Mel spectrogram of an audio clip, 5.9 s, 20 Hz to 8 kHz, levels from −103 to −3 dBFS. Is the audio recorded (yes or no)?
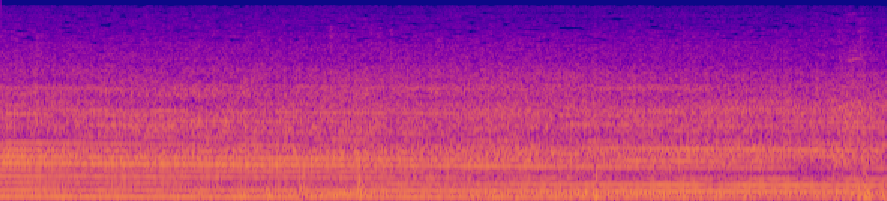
yes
